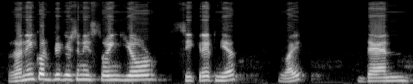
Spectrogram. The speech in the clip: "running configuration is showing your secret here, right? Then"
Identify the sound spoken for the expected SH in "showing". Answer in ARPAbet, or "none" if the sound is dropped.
S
